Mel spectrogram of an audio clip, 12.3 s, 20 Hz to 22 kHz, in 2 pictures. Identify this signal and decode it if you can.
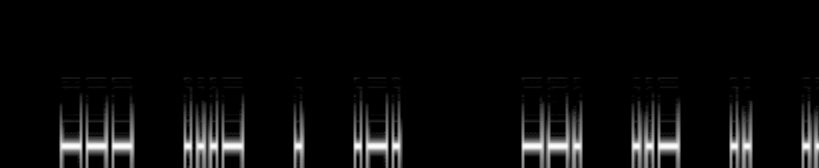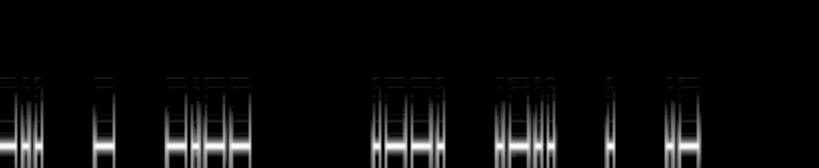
Morse code, heard as a keyed tone, about 25 wpm, spaced as for 15 wpm, 550 Hz. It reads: OVER GUILTY PLEA
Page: news-headlines-in-morse-code-at-15-wpm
